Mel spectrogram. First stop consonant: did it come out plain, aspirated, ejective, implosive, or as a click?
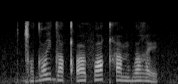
click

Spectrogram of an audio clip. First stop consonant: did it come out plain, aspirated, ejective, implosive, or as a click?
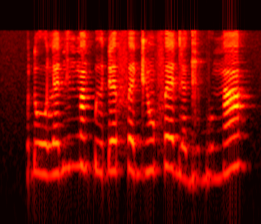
implosive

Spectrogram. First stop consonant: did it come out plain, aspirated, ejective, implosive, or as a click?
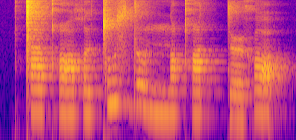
click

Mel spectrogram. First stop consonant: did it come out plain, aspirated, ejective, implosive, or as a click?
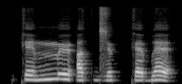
plain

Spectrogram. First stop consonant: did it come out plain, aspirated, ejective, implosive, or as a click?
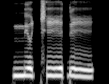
plain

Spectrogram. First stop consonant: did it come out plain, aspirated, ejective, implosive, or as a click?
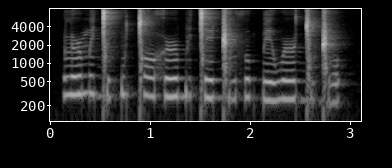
click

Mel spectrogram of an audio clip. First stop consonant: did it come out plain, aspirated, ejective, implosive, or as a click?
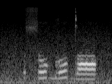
plain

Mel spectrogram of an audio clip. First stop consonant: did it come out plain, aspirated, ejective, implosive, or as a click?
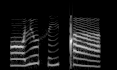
click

